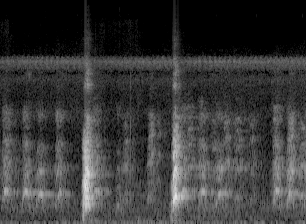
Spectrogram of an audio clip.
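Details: German Shepherd guarding at night, barking to alert that another dog is outside: two loud sharp barks about two seconds apart, with softer fainter barks or yips between them and a steady high electrical whine.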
